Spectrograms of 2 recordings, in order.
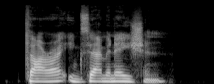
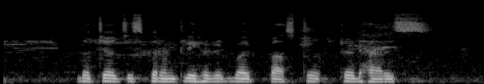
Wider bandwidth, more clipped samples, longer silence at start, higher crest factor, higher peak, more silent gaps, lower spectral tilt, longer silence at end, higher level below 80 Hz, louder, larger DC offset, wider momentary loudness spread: first, 15 kHz vs 11.5 kHz; neither; second, 0.25 s vs 0.75 s; about the same, 16 dB vs 16 dB; first, 0 dBFS vs -10 dBFS; neither; about the same, -5.5 dB/octave vs -6.5 dB/octave; about the same, 0.5 s vs 0.6 s; first, -52 dBFS vs -60 dBFS; first, -16 LUFS vs -26 LUFS; neither; about the same, 8 LU vs 8 LU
